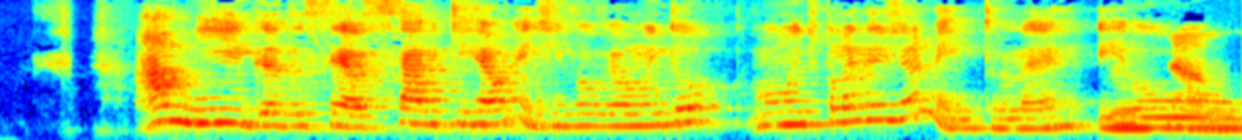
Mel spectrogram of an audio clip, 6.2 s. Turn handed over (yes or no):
no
